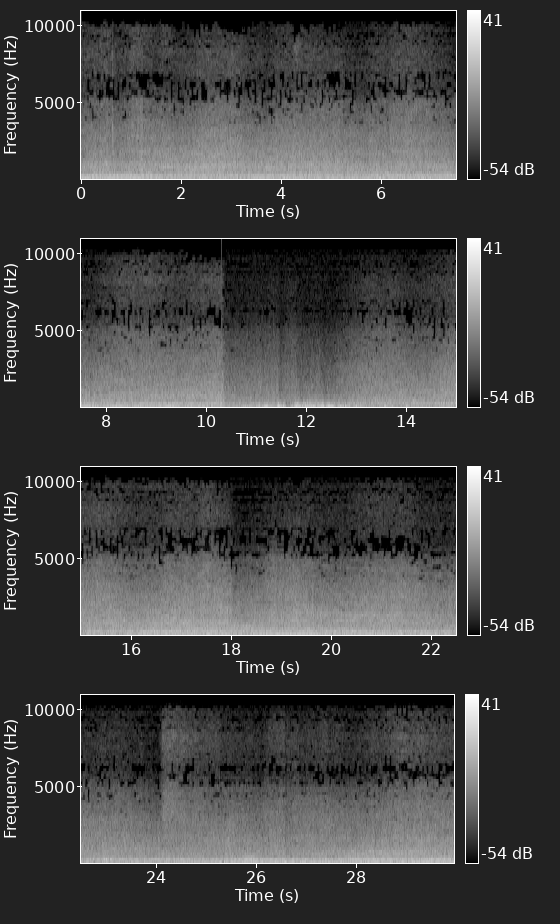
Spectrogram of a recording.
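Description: A bus engine rumbles as a double-decker bus drives past close by.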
